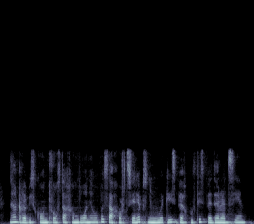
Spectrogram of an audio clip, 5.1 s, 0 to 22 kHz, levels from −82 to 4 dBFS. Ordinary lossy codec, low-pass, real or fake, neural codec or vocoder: MP3, 96 kbps; 7.2 kHz; fake; codec, 16 kHz, 1 kbps, X-Codec, WavLM features, trained on Multilingual LibriSpeech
